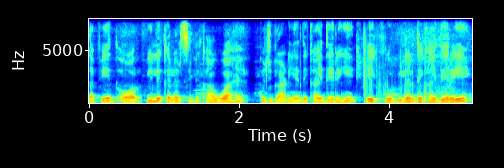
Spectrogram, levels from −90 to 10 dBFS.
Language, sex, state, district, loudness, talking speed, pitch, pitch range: Hindi, female, Bihar, Purnia, -20 LUFS, 245 wpm, 170 Hz, 160-215 Hz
